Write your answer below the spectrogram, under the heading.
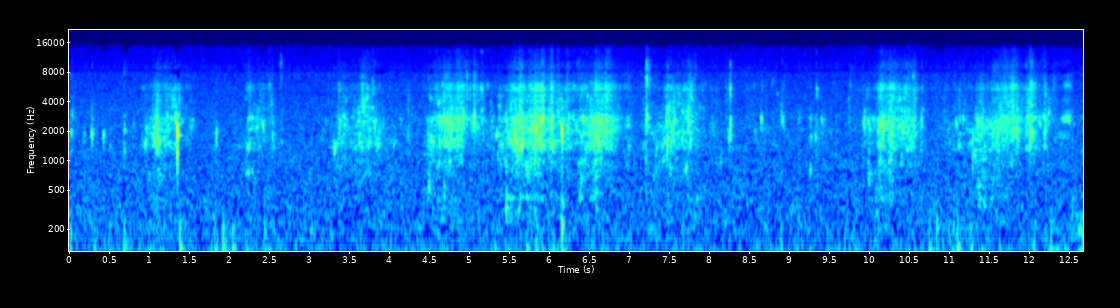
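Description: Wellington boots wading through shallow water in a flooded mine tunnel: irregular sloshing and splashing in bursts, with a few sharp drip-like clicks over a low rumble.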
